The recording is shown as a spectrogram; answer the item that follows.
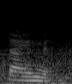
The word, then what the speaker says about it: ptyalin: It is pronounced as ptyalin, right?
